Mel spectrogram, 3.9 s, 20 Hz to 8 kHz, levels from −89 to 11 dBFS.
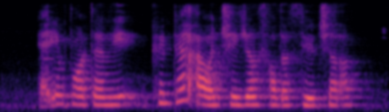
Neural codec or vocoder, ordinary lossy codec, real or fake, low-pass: codec, 24 kHz, 0.9 kbps, WavTokenizer, medium music audio release; none; fake; 7.2 kHz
